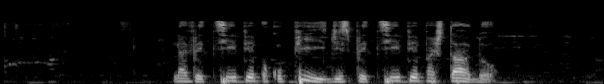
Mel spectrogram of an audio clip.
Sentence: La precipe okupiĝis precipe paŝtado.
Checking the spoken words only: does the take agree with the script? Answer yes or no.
yes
